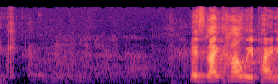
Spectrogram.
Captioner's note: laughter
